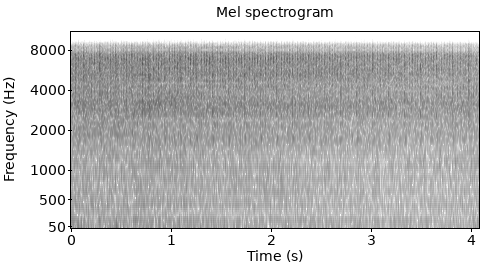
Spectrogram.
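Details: Lincoln MKX with 7,000 miles, knocking since new and worsening; fairly regular knock about three per second over hissy idle, from back of the motor, not cam phaser/chain area; dealer could not hear it, cause unknown.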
